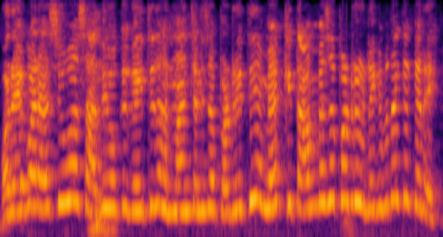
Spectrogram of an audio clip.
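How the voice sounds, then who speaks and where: A woman's voice: very high voice, very fast, highs cut off. A young woman telling family stories in casual chat, laughing often and mimicking her relatives. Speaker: storyteller.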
